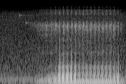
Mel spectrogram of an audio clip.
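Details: Dog asleep on a couch: a single loud, low, buzzing, rattly snore on the in-breath, like an adult man's snore.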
